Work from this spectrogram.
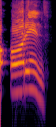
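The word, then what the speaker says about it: orange: जैसे ओ का उच्चारण ओ भी होता है और आ भी होता है।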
